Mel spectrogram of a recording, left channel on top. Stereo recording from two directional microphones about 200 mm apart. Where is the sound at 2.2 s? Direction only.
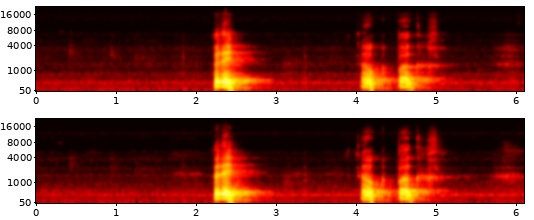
20° left (ahead or behind).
